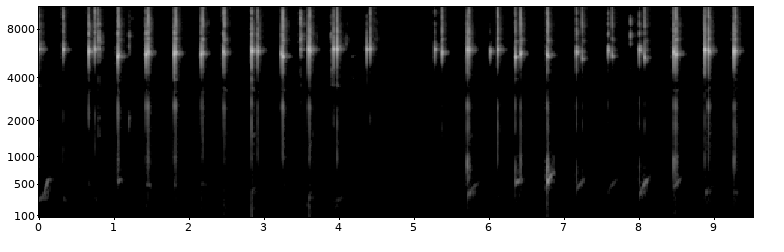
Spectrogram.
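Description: Fingernails tap on a round, hollow glass jar with a metal lid and water inside, held in the hands. About 29 short, bright clicks with a high, glassy ping come at an uneven pace, with a brief pause near the middle. Each tap dies away almost instantly.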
